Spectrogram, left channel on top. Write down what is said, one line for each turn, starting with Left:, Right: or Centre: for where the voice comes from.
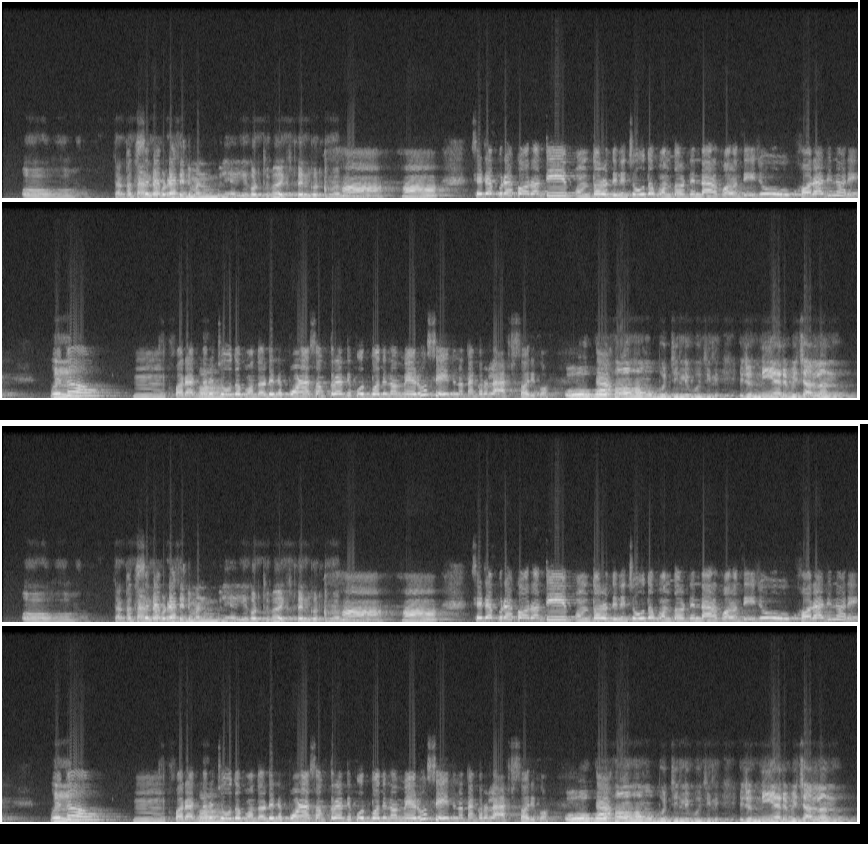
Left: ଓ ହୋ, ତାଙ୍କ ତାଣ୍ଡବଟା
Right: ସେଟା
Left: ସେଠି ମାନେ ମୁଁ ଇଏ-ଇଏ କରୁଥିବେ ଏକ୍ସପ୍ଲେନ କରୁ
Right: ହଁଅ-ହଁଅ। ସେଇଟା ପୁରା କରନ୍ତି ପନ୍ଦର ଦିନ ଚଉଦ ପନ୍ଦର ଦିନ ତାଙ୍କ କରନ୍ତି ଏଇ ଯୋଉ ଖରା ଦିନରେ
Left: ହୁଁ
Right: ହୁଏ ତ ଆଉ, ହୁଁ-ଉଁ-ଉଁ ଖରାଦିନରେ
Left: ହଁ।
Right: ଚଉଦ ପନ୍ଦର ଦିନ ପଣା ସଂକ୍ରାନ୍ତି ପୂର୍ବଦିନ ମେରୁ ସେଇ ଦିନ ତାଙ୍କର ଲାଷ୍ଟ ସରିବ।
Left: ଓ ହୋ
Right: ତା
Left: ହଁ-ହଁ
Right: ପୂର୍ବ
Left: ମୁଁ ବୁଝିଲି ବୁଝିଲି, ଏ ଯୋଉ ନିଆଁରେ ବି ଚାଲନ୍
